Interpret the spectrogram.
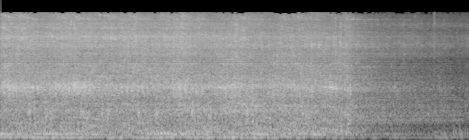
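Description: CrossCountry Voyager diesel multiple unit passing close by, its underfloor diesel engines humming under the rush of wheels on the rails. About five seconds in the sound starts to fade steadily as the train runs off into the distance.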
